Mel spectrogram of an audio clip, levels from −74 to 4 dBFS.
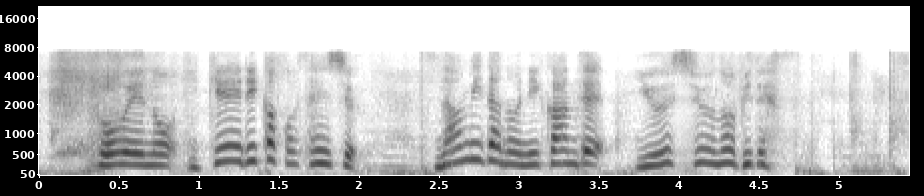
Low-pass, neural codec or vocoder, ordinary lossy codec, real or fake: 7.2 kHz; codec, 24 kHz, 0.9 kbps, DualCodec; none; fake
